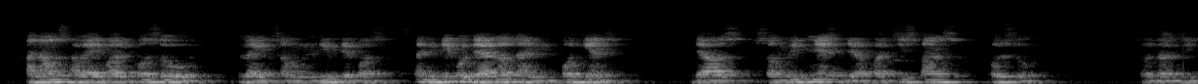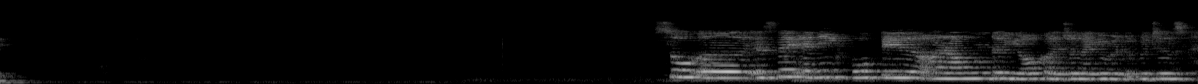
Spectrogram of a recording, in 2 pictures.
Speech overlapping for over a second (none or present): none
